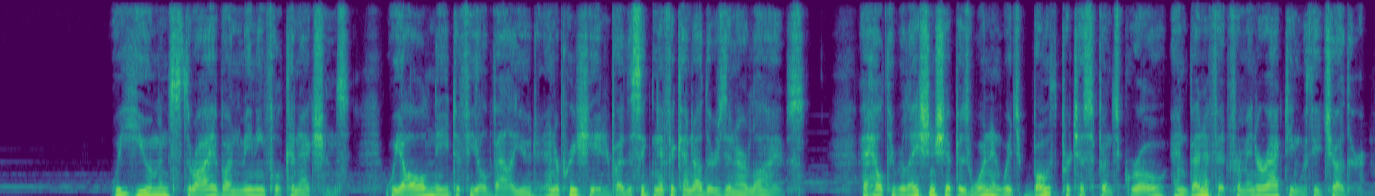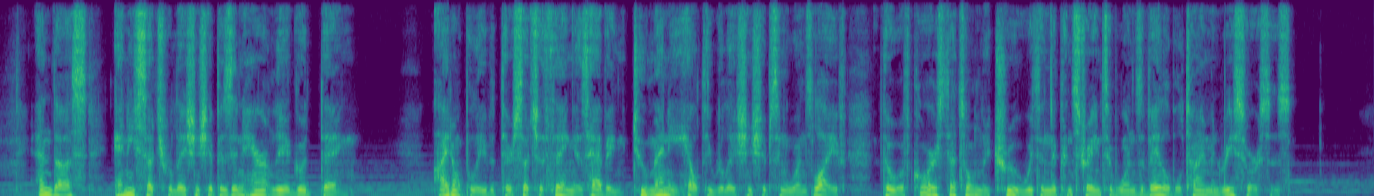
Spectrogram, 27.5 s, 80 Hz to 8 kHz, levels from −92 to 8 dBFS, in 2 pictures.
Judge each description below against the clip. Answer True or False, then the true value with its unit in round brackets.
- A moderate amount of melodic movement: True (4.3 semitones)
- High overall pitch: False (130 Hz)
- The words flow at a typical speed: True (175 wpm)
